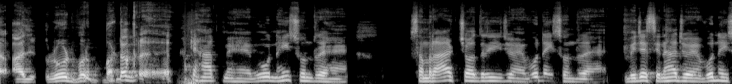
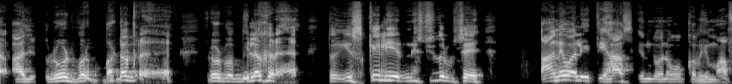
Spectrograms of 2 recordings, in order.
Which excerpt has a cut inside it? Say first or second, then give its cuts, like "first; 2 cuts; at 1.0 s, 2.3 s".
first; 1 cut; at 1.9 s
